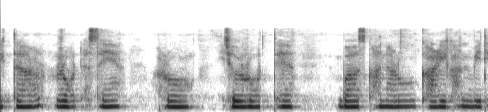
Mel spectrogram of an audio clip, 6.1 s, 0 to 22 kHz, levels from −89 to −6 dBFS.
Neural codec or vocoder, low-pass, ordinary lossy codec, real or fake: codec, 16 kHz, 4 kbps, X-Codec, WavLM features, trained on Multilingual LibriSpeech; none; none; fake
